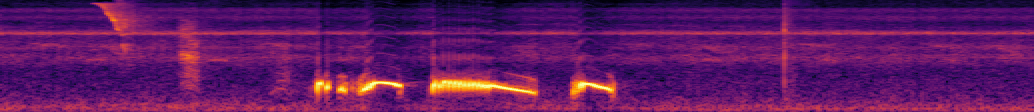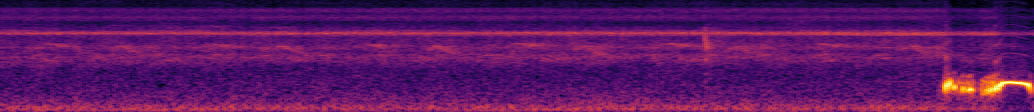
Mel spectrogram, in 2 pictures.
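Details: Spotted dove calling to lure rivals: a few loud, low cooing notes, some curved and falling, clustered near the start, then a long pause before another coo at the end, over a steady high-pitched insect whine.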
